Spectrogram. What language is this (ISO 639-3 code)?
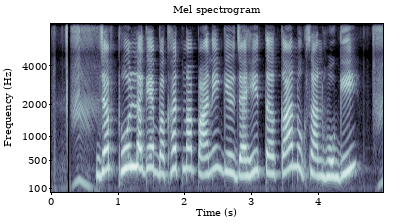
hne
